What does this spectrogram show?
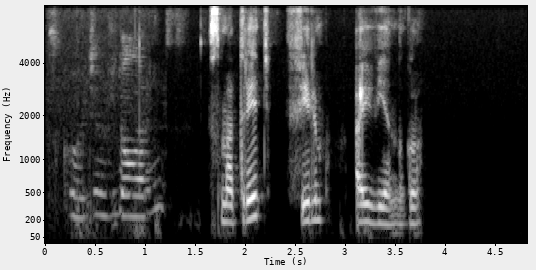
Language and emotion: Russian, neutral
